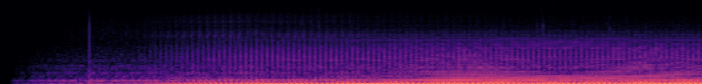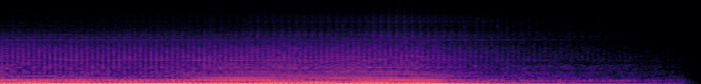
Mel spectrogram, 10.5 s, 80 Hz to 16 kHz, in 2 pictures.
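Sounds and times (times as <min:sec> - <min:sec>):
boiler drone: 0:00.3 - 0:10.5.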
